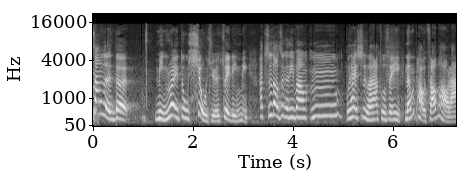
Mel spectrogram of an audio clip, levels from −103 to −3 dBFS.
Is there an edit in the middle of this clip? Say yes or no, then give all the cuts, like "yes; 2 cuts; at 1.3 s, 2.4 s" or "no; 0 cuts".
yes; 1 cut; at 6.2 s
